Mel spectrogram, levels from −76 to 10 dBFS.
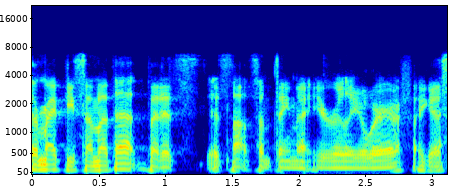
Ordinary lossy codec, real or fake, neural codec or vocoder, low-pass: Opus, 32 kbps; real; none; 7.2 kHz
